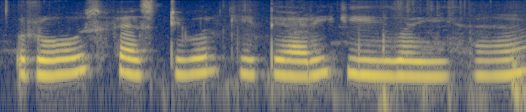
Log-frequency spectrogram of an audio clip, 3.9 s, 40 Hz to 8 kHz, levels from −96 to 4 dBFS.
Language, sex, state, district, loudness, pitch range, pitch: Hindi, female, Chandigarh, Chandigarh, -16 LUFS, 230-255 Hz, 240 Hz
